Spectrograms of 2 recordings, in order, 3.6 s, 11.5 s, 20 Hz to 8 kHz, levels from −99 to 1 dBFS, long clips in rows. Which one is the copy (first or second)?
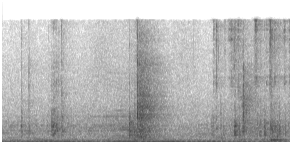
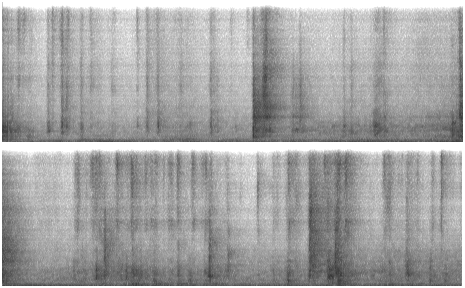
second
